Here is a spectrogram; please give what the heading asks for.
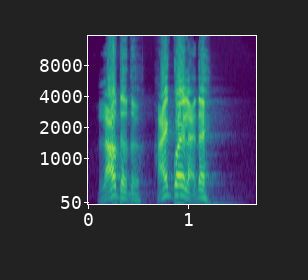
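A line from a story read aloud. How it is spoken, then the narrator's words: Shout. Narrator (Vietnamese): Gã quát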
